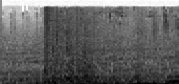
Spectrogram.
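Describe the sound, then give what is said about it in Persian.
A burst of gunfire erupts outside a warehouse after a car has rammed into the warehouse door, amid a dense, noisy rumble, followed by a heavy low boom that swells near the end. It's loud and chaotic, with no clear speech. “نه نه نه زلزله نبود انگار یه ماشین کوبیده بود تو در انبار بعدش هم سر صدای تیراندازی سر صدا رو میشنوی بیرون چه خبره”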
